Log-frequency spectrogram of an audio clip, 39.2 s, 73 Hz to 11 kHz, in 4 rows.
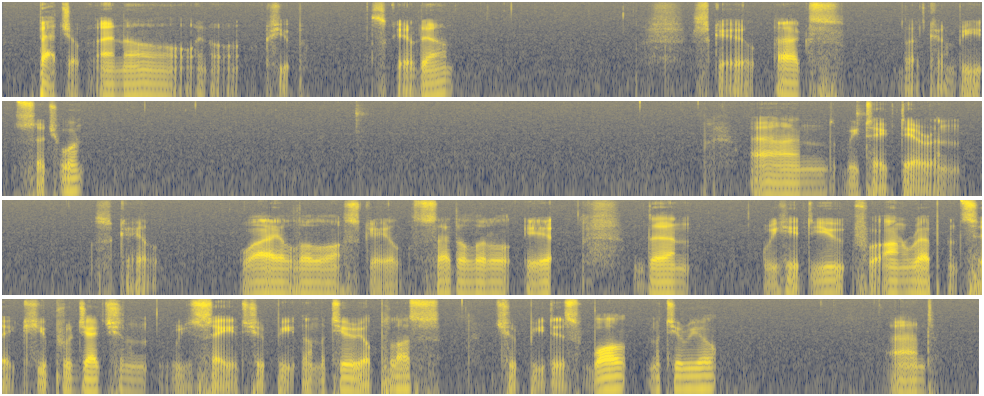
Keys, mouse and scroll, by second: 3.2 s, 4.7 click, 6.2 middle click, 6.8 s, 9.2 right click, 10.3 click, 12.2 middle click, 17.5 a, 18.7 right click, 19.0 Tab, 19.6 middle click, 20.5 s, 23.2 s, 26.0 Tab, 26.5 Tab, 27.6 u, 32.5-38.0 drag.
